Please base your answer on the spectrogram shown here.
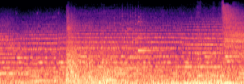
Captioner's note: thunder rumbling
